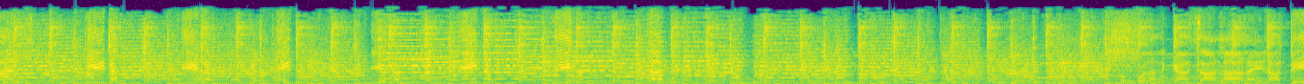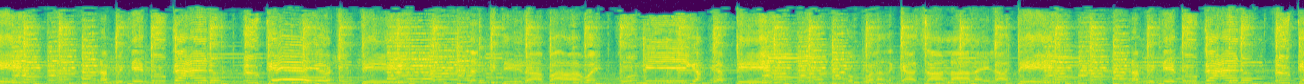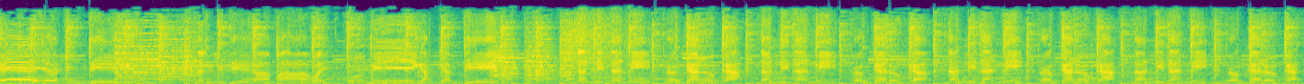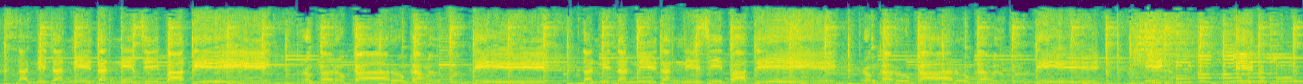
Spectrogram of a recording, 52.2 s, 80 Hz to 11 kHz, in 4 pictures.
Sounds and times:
Dance music: 0.0s - 52.1s.

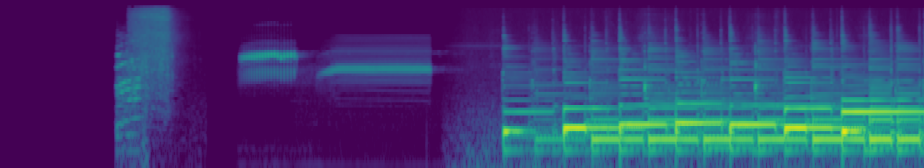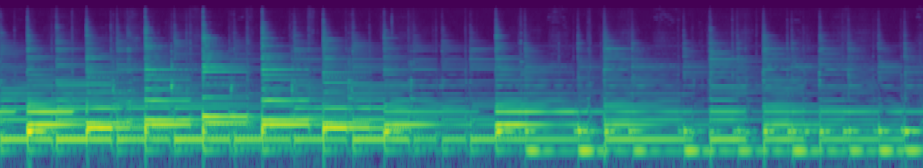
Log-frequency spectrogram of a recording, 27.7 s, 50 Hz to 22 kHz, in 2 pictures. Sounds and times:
Acoustic guitar: 7.5s - 27.7s.

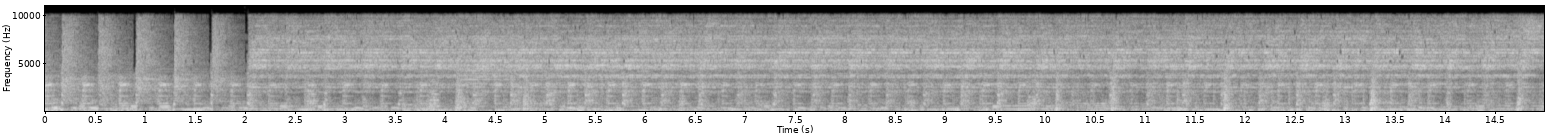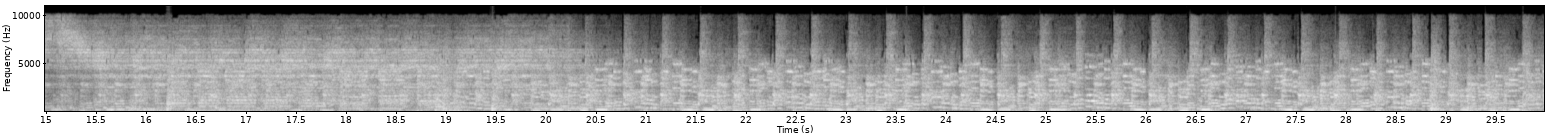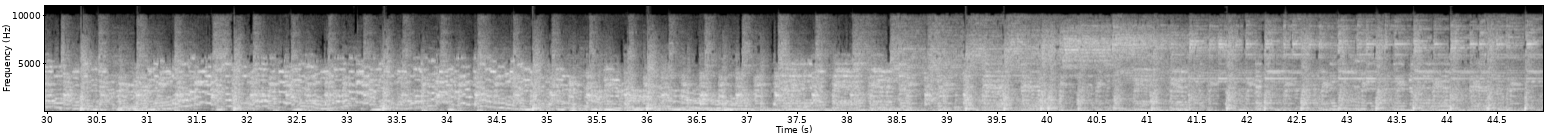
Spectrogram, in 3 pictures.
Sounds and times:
Music: 0.0s - 44.9s.

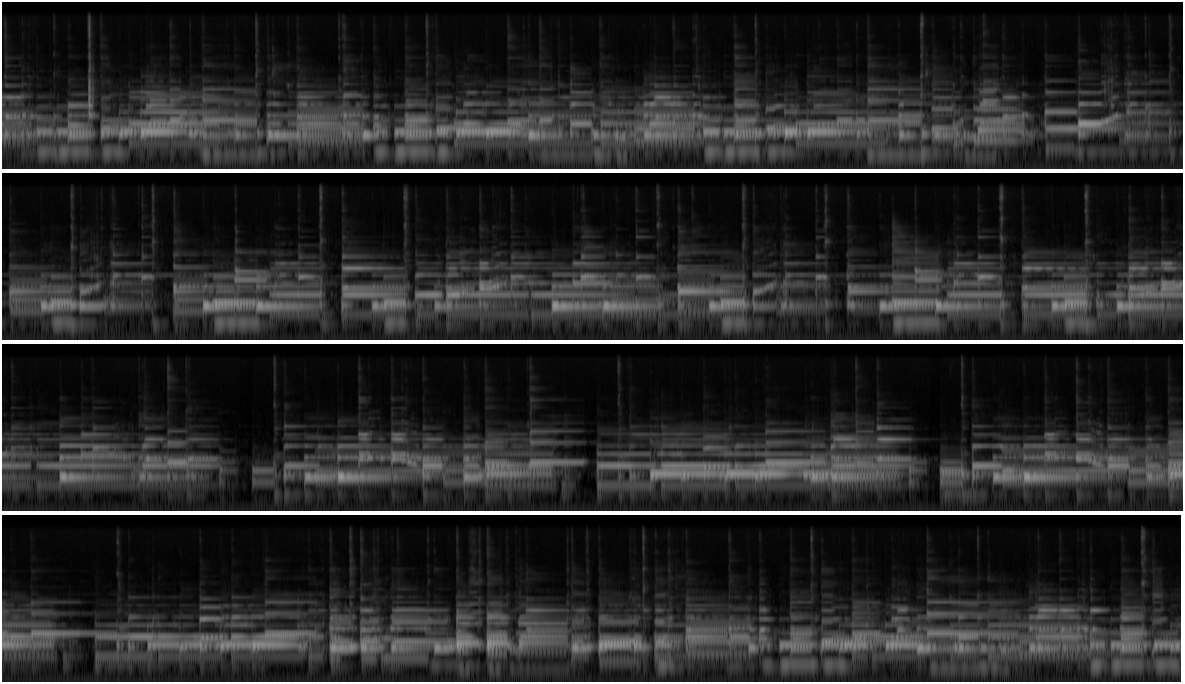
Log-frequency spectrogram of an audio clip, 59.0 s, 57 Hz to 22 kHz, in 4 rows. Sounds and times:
Acoustic guitar: 0.0s - 59.0s.

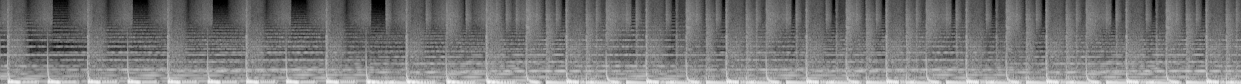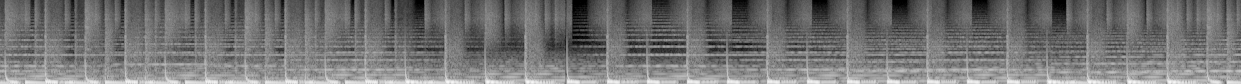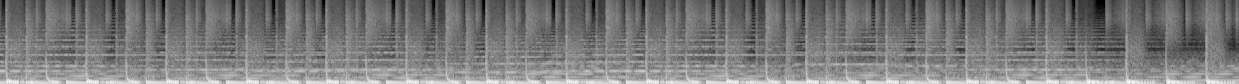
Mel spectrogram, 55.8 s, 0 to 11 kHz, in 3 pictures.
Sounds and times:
Music: 0.0s - 55.8s.

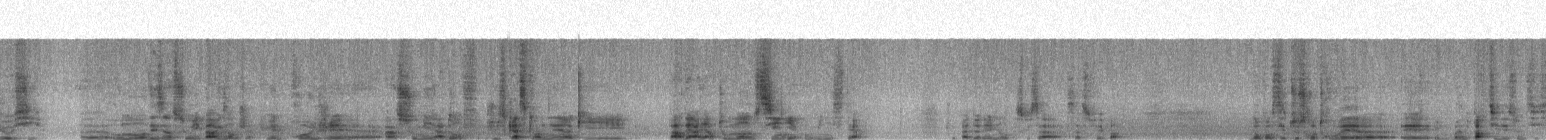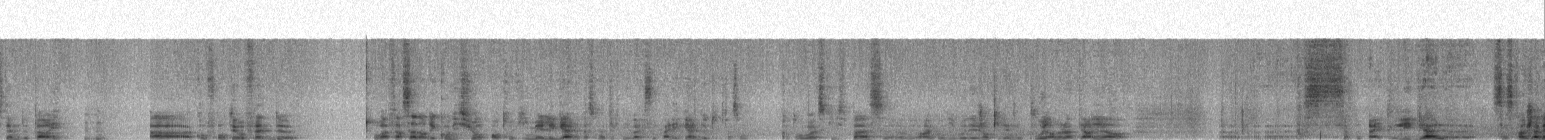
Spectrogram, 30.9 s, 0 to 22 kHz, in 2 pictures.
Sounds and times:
Speech: 0.0s - 8.7s, 9.5s - 11.3s, 12.5s - 18.6s, 19.2s - 26.8s, 27.6s - 30.9s.

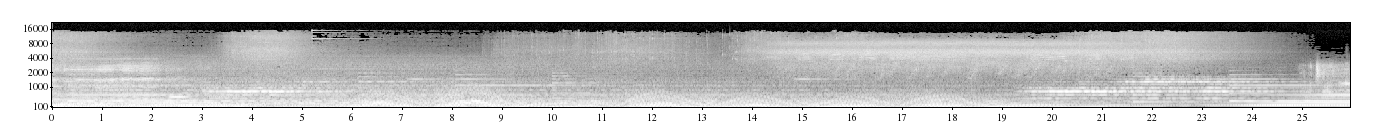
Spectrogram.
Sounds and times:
Ambient music: 0.0s - 25.9s.

